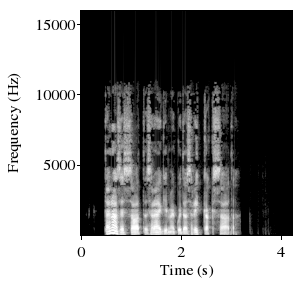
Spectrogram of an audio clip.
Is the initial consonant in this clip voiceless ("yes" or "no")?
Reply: yes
